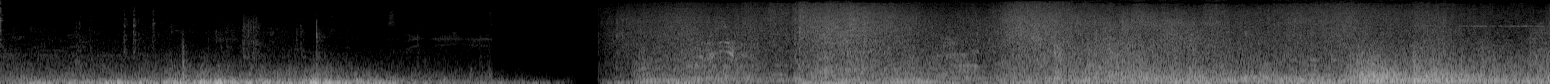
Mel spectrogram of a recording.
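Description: Storm at sea in Assassin's Creed III: loud, steady roar of wind and crashing waves with rumbling thunder, cut by a brief sudden silence before the storm noise surges back.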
